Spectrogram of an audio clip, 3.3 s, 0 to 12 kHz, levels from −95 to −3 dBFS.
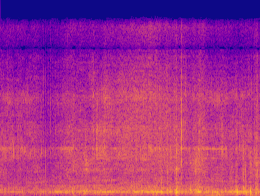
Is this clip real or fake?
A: fake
